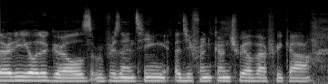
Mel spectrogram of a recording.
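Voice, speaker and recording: This woman has a French accent and a dark, mellow tone. She talks at a very fast pace. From France. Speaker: pageant contestant and student. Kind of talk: TV interview.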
